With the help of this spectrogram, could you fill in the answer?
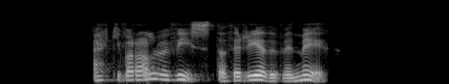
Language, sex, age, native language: Icelandic, female, 50-59, Icelandic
